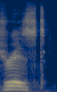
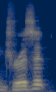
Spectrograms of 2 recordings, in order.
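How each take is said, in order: First: The name is said in a fuller, harder form. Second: The name is said in a simplified, easier form. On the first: The speaker calls it right. "it's easier to fucking say than Drizzt" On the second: The speaker calls it wrong. "I usually just say Drizzt, and even though I know that's not how you fucking pronounce it"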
